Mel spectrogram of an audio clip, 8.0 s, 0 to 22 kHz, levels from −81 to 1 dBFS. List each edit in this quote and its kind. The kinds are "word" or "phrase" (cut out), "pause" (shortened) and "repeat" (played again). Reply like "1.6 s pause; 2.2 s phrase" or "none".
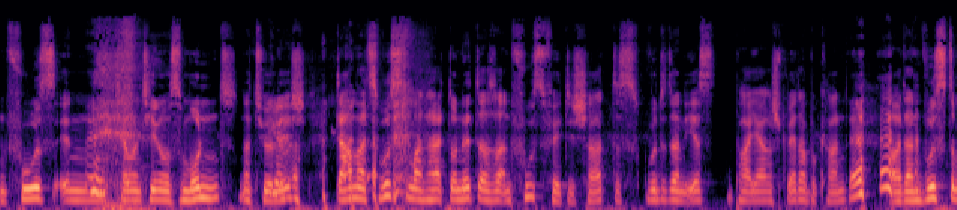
2.6 s pause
